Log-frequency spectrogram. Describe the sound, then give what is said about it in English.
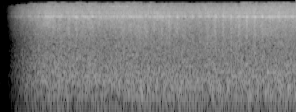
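A presidential helicopter gives a steady, loud, broad roar of engine and rotor with a thin, high whine above it, rising quickly at the start and then holding level, with no talk. “As President Trump strode out to his helicopter Marine One”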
